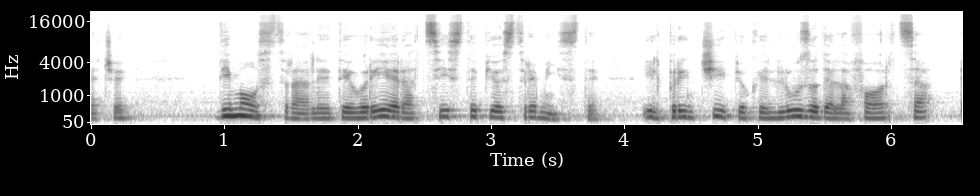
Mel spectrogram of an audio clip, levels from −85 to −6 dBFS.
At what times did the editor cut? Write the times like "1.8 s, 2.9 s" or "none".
4.1 s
